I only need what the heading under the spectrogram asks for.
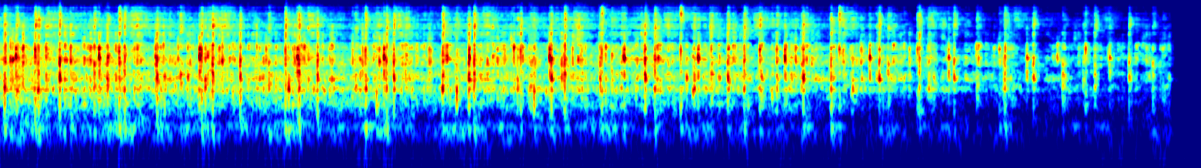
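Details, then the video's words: Sperm whale echolocation clicks used to find prey in the dark, off Nova Scotia; sharp, knocking clicks repeated rapidly and unevenly like tapping on wood, lower in frequency than dolphin clicks. "so here's some sperm whale clicks [Applause]"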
